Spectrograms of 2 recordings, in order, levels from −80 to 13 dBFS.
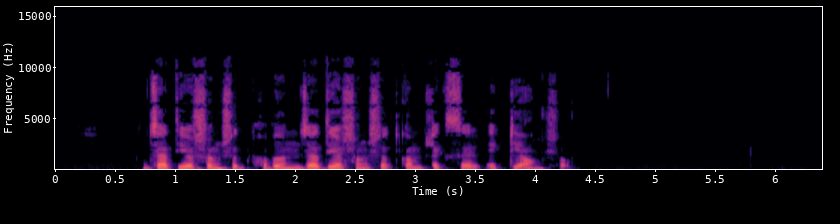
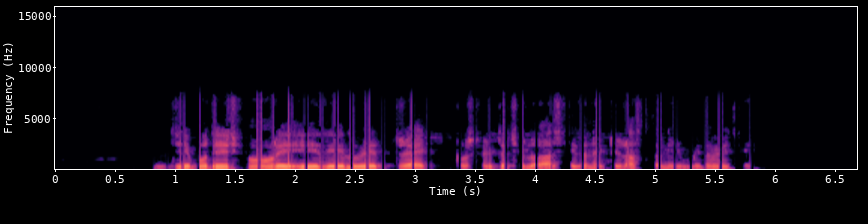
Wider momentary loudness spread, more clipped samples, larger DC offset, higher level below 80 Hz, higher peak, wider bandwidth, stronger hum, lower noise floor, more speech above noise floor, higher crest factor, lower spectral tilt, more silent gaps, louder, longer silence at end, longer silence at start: about the same, 10 LU vs 12 LU; neither; neither; second, -56 dBFS vs -50 dBFS; about the same, -2 dBFS vs -2 dBFS; first, 11.5 kHz vs 7.6 kHz; neither; about the same, -75 dBFS vs -72 dBFS; about the same, 51 dB vs 54 dB; first, 24 dB vs 18 dB; second, -5.5 dB/octave vs -7 dB/octave; neither; second, -24 LUFS vs -19 LUFS; first, 2.1 s vs 0.9 s; about the same, 0.75 s vs 0.85 s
